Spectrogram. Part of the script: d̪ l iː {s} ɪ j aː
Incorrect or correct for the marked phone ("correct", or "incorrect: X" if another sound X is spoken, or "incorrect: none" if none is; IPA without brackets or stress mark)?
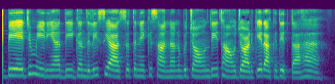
correct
